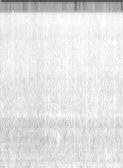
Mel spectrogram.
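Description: Crushed whole-head garlic sizzles in a hot pan with tomato paste for beef short ribs, a loud, steady, close frying hiss with no voices.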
